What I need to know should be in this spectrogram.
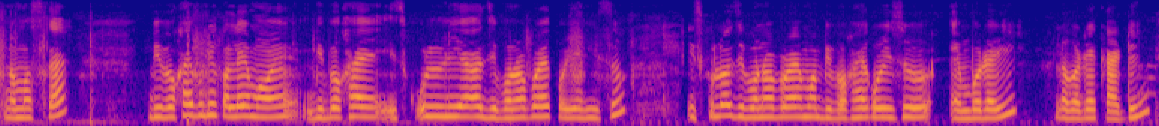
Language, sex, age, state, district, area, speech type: Assamese, female, 30-45, Assam, Dibrugarh, urban, spontaneous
